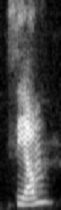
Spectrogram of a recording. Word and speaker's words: Ziam: So this is uh Sum. I know it sounds weird, but that is how you pronounce it in Thai.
